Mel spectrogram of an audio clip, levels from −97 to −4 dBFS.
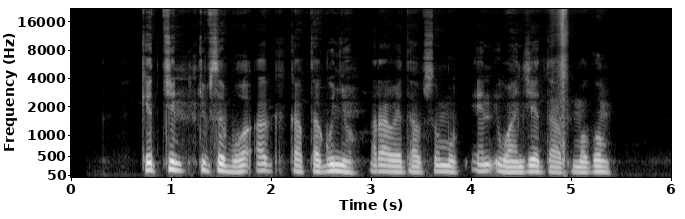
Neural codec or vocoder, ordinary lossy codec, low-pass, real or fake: none; none; none; real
